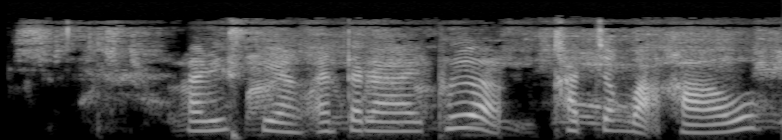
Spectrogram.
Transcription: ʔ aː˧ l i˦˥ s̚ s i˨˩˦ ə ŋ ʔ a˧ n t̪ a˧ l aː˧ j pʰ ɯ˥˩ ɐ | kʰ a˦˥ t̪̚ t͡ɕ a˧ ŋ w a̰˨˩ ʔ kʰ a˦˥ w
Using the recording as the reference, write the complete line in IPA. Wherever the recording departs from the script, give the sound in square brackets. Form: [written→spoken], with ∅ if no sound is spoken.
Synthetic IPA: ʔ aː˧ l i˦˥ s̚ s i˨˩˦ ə ŋ ʔ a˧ n t̪ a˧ [l→ɾ] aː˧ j pʰ ɯ˥˩ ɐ | kʰ a˦˥ t̪̚ t͡ɕ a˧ ŋ w a̰˨˩ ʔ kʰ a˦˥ w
